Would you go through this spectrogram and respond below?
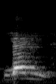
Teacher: लाम फतहा ल और फिर या की तरफ आए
